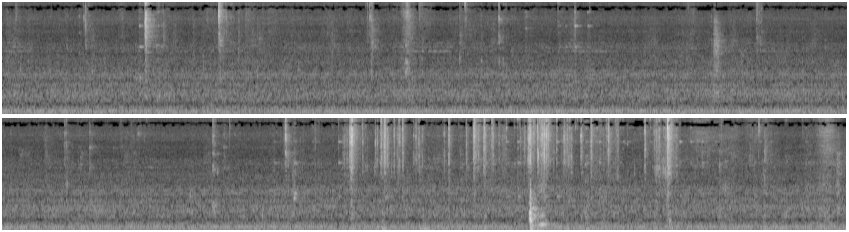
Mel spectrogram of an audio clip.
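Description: Eating sounds at a seafood meal: scattered small clicks and taps of shells and utensils over a steady low hum, with a few louder clatters about four seconds before the end.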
